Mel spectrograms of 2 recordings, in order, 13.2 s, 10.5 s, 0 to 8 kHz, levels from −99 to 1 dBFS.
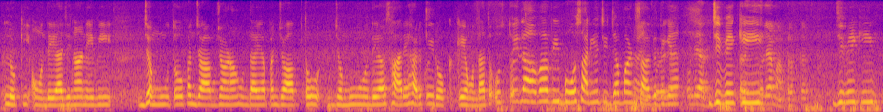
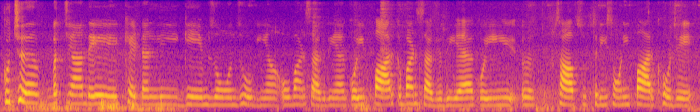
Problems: background sounds at intervals, background conversations at intervals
